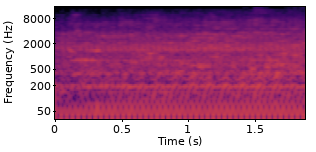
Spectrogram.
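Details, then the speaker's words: Tractor with newly installed hydraulic top link being cycled: steady engine rumble with even pulse and no clicking as the link moves; clicking from purging air has stopped, hydraulics working normally. "Run it through a couple of times. You're going to hear a couple clicking. That's just it purging the system. It's looking good."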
